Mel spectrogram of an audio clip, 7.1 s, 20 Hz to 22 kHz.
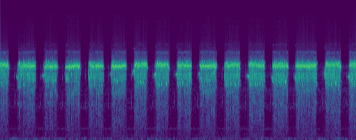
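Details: Mouse delivery at an owl nest, October 12, 2015, 9:40 PM: a long steady series of about fifteen short, harsh hissing bursts, roughly two per second, evenly spaced and rasping.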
